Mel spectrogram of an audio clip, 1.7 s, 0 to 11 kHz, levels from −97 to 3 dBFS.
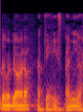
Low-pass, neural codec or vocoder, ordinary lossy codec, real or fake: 7.2 kHz; codec, 16 kHz, 1 kbps, FreqCodec, larger model; none; fake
